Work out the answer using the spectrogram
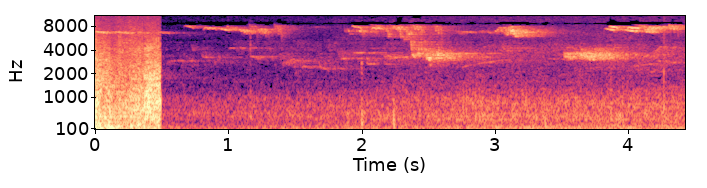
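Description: Faint bird chirps, short and high, scattered over quiet outdoor background. A louder sound cuts off abruptly about half a second in.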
